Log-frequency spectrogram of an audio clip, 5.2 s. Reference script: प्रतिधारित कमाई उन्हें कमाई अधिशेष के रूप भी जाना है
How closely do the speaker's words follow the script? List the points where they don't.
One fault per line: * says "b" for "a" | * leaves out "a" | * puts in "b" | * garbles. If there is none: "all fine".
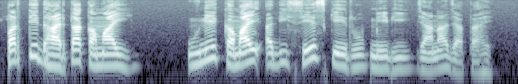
* puts in "में"
* puts in "जाता"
